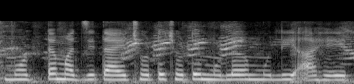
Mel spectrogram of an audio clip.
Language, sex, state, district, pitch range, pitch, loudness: Marathi, female, Maharashtra, Mumbai Suburban, 215-230 Hz, 225 Hz, -15 LUFS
